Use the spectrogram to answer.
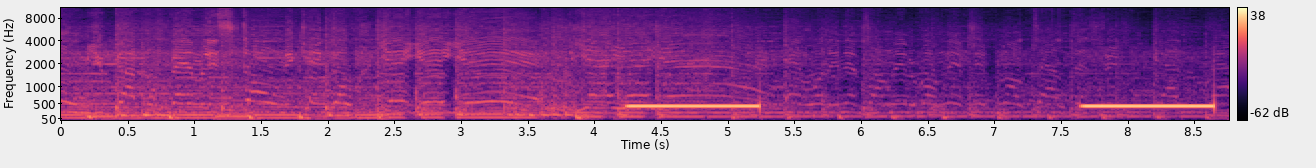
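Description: A telephone call ringing out: two long, steady, evenly pitched ring tones separated by a pause, sounding loudly over music.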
